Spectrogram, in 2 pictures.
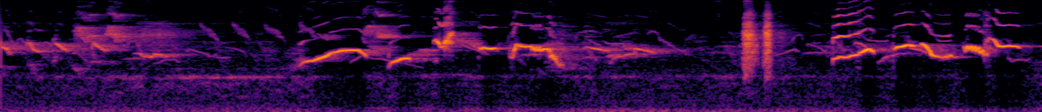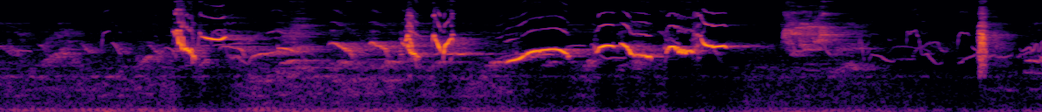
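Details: Agitated kacer, the oriental magpie-robin, singing insistently as a lure to set other birds singing. Bursts of bright slurred whistles, upswept notes and sharp clicks arrive in phrases of one to two seconds separated by short quiet gaps; soft low background hum.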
